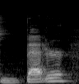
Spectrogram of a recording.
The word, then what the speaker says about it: better: The challenge comes in that your tongue hits the top of your mouth, but it doesn't stay there. So it's better water. If you want a little trick, you can just pronounce it like a D and people won't notice. So you can say better and water and people won't mind. They'll think it sounds normal, but we certainly don't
